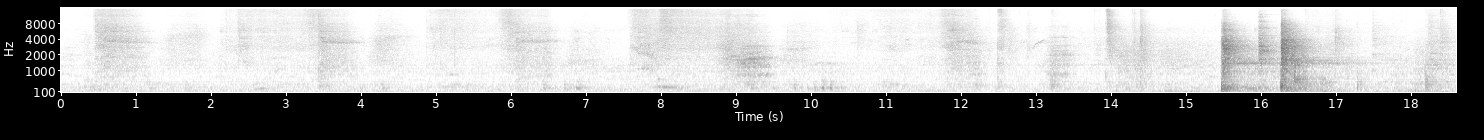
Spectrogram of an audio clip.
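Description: Hard breaths roughly every two to three seconds through a set of loaded barbell back squats, then near the end two loud metal clanks, with a brief ring, as the 120 kg bar is set back into the steel power rack's hooks.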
